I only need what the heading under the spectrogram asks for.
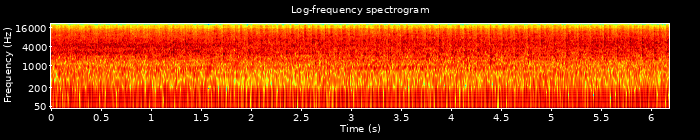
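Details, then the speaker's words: Square-body jump truck V8 just cold-started on a very cold day, choke on and idling down: deep even idle rumble, no knocks or misses; oil pressure great, charging, some transmission fluid leaking; engine healthy. "oil pressure is great we're charging don't know what's going to happen here yet but this is important that's somewhat important and then of course we don't want to overheat the choke came on it idled down a bit"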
